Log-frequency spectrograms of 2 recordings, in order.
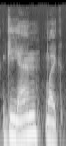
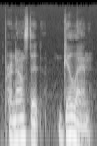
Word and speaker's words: Guillén: I've heard the name pronounced Guillén, like, you know, Spanish with the two L's, but Vanessa's sister, Myra, pronounced it Guillén.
